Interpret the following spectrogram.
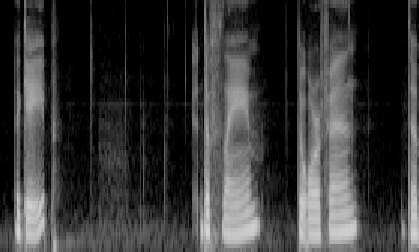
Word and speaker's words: agape: I believe this is pronounced agape, the flame, the orphan, the village.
